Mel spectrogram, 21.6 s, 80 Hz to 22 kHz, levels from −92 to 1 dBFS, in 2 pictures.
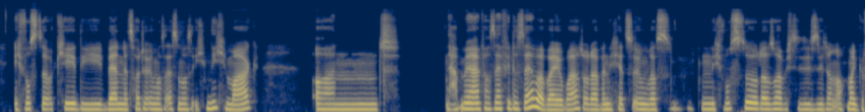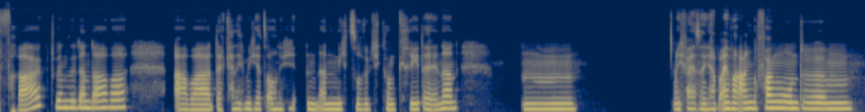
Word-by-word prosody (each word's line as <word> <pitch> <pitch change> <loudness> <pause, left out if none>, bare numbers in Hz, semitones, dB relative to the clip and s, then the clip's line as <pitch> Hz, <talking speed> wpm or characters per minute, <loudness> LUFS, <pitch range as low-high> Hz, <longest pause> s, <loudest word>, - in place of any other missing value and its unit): ich 190 +2 -6
wusste, 200 -1 -1
okay, 195 +1 0
die 185 -1 -3
werden 185 0 +2
jetzt 185 - -2
heute 195 0 -2
irgendwas 190 0 -3
essen, 195 -1 -3
was 190 +2 -4
ich - - -11
nicht 225 +1 -1
mag 190 +4 +1 0.7
und 185 0 0 0.9
habe - - -3
mir 205 -1 +5
einfach 205 0 +1
sehr 210 0 0
vieles 210 -2 -2
selber 230 -3 +5
beigebracht 175 +3 +1
oder 180 -1 0
wenn 185 0 0
ich 180 - -11
jetzt 185 -1 -3
irgendwas 185 0 -1 0.4
nicht 195 0 -3
wusste 210 +1 +1
oder 195 -1 +2
so, 195 - -1
habe 190 -1 -1
ich - - -11
sie 185 -2 -4
sie 185 0 -3
dann 185 0 -5
auch 190 -2 -5
mal 190 -1 +2
gefragt, 250 - 0
wenn 245 -1 +3
sie 245 - +2
dann 235 0 +3
da 240 +1 +2
war, 250 +2 +2 0.6
aber 180 -1 +2
da 185 - -2
kann 200 +3 -6
ich 195 +1 -4
mich 200 0 -1
jetzt 195 - -3
auch 195 -1 -1
nicht 195 +2 -6
an 190 -1 0
an 190 0 +2
nichts 195 +1 -2
so 190 -1 -3
wirklich 185 0 -6
konkret 195 +1 -2
erinnern, 205 +4 +1 0.8
hm. 195 0 +1 1.2
Ich 195 -1 -2
weiß 205 -1 -1
nicht, 190 - 0
ich 200 - -1
habe 200 - +1
einfach 210 -1 +5
angefangen 225 +1 +5
und, 215 -1 +3
ähm, 210 0 +2
195 Hz, 190 wpm, -21 LUFS, 185-210 Hz, 1.2 s, mir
